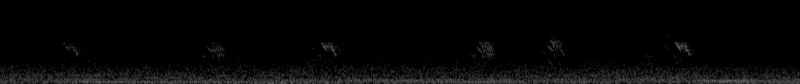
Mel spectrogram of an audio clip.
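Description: A bird calling in the treetops: about six short, falling notes, roughly one a second, over a faint steady low hum.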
